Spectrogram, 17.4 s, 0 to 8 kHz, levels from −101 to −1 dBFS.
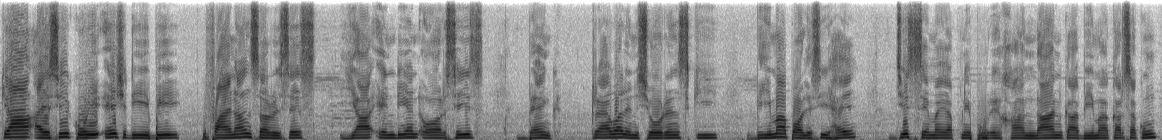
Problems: none marked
